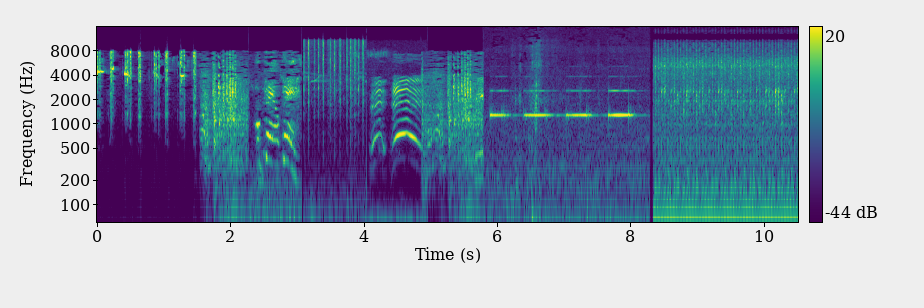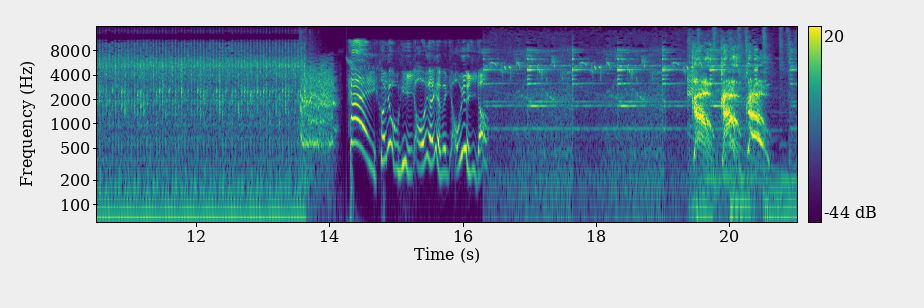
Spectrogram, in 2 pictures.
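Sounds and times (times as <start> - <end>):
short beeps: 5.9 - 8.3.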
